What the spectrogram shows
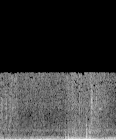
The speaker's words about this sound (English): It just appeared that it did that because I was moving forward and back with the car. So let's accelerate again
